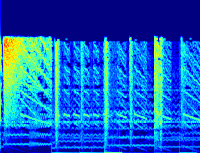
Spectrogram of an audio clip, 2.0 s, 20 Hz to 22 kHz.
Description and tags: FLoWerS Viral Denial Loop 006
A few very awkward loops made with a VST called Thingumajig. Not sure if it's on kvr or not, I got it from a different site, I forgot what though, if you find it please link to it!
weird, noise, arrythmic, loop, awkward, strange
